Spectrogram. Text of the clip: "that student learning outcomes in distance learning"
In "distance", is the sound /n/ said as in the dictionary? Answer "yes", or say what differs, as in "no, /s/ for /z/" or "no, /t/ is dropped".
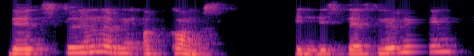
no, /n/ is dropped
